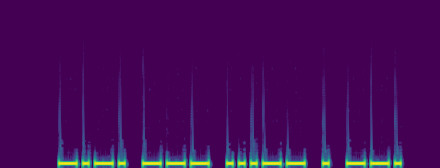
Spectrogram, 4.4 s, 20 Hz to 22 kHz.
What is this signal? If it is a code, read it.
Morse code, heard as a keyed tone, about 20 wpm, 700 Hz. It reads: CO3EG
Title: DXCC-100 Call Signs - 5 Characters - Repeated 2x - 20wpm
